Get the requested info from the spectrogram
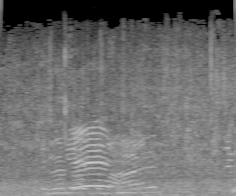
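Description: A high-pitched voice calls out briefly for about a second, starting half a second in, with no clear words. A steady low rumble runs under it.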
